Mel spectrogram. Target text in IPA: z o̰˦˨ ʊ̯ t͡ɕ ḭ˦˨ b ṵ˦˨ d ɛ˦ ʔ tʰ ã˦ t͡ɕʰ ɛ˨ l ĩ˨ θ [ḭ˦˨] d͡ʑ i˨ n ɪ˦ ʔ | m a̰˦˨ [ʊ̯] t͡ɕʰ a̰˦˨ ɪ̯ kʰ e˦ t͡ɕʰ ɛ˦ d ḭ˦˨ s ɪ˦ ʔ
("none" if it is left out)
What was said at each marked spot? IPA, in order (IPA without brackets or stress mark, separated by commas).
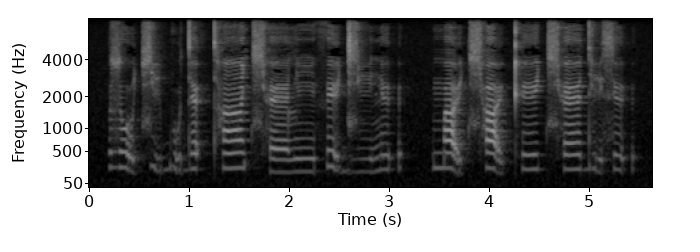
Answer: ḛ˦˨, ɪ̯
